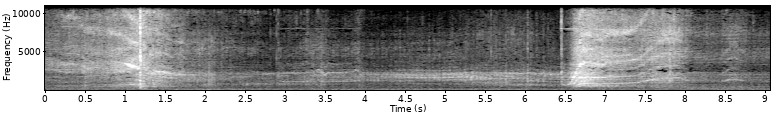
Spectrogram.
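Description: Tyres of a small car screech on asphalt.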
